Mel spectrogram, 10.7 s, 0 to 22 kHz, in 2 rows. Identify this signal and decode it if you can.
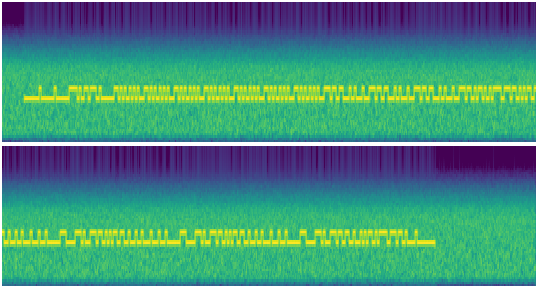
RTTY (50 baud, 450 Hz shift), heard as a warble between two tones, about 1500 Hz centre, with radio static. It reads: RYRYRYRYRYRYRY CQ CQ CQ DE SP1MH SP1MH SP1MH PSE K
